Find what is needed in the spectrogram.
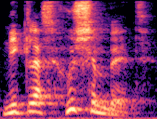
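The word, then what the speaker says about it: Niclas Huschenbeth: How do you pronounce his name again? Niklas Huschenbeet.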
